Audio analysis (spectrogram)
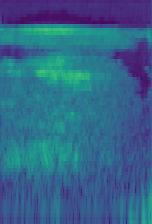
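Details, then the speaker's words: CRT TV switched on, EHT (anode) cap on the high-voltage lead: a steady, high, airy hiss like escaping air, from slight sparking at the worn cap even though it looks fine. The fix is replacing the EHT cap. "तो यहाँ पे on कर दिया है हमने और यहाँ पे थोड़ी हवा खिसकने जैसी आवाज़ आ रही है, आप सुन पा रहे होंगे।"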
